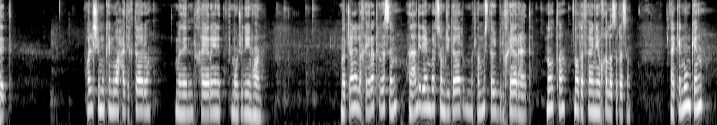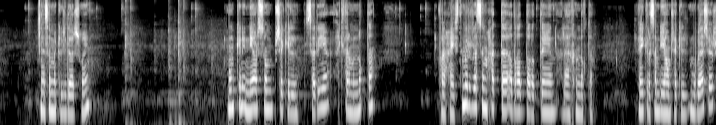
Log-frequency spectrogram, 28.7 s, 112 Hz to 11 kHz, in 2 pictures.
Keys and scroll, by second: 2.3 Escape, 8.0 Escape, 16.8 2, 17.7 Caps_Lock, 17.9 2.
